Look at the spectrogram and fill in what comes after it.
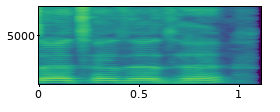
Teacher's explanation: च वर्ग जो होता है च छ ज झ, ये तालव्य वर्ण के अंतर्गत आता है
